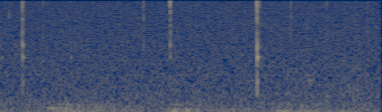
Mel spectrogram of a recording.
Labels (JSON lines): {"label": "ambient", "recorder": "HydroMoth"}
